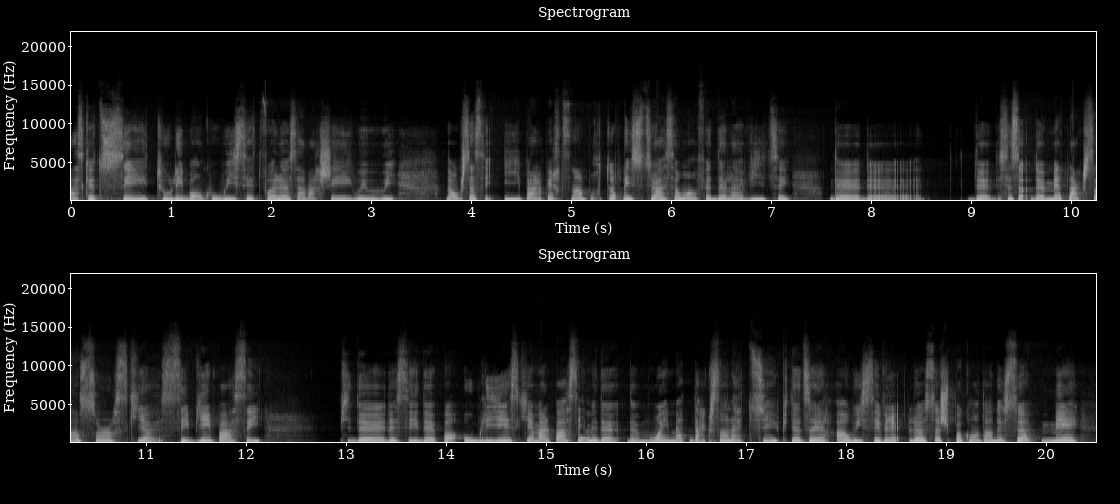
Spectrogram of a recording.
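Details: Adult woman speaking French; fluent speech.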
